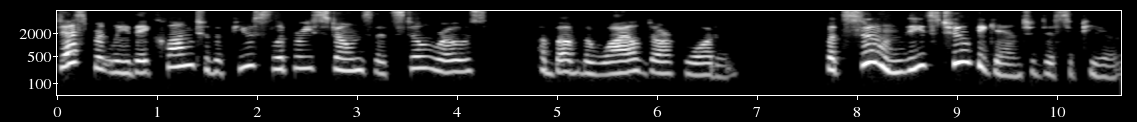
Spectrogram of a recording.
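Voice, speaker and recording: A woman reading picture books aloud to young children, expressive, pausing to explain things in simple words. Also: mid-range voice. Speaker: children's storyteller. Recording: dull, roomy lo-fi sound.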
